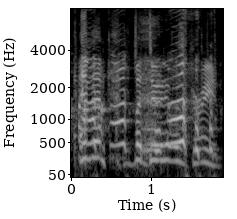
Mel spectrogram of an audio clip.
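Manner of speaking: shrieking laugh into high, loud excited talk; laughing hard. Real, not acted. Laughing at his own story, high and loud with glee. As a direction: crack up, then blurt it out still laughing.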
